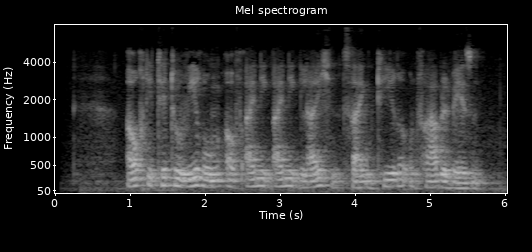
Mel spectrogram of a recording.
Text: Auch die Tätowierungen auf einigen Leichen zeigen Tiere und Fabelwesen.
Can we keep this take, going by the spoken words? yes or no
no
